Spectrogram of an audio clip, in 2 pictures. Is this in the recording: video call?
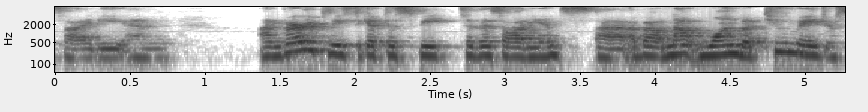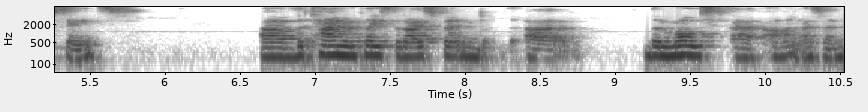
yes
